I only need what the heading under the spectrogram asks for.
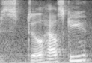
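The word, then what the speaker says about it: Stahelski: I don't know why, but there's a lot of rumors about, because Chad, I believe Stillhowski is how you say it.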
